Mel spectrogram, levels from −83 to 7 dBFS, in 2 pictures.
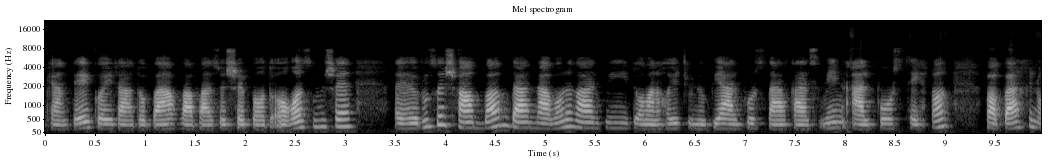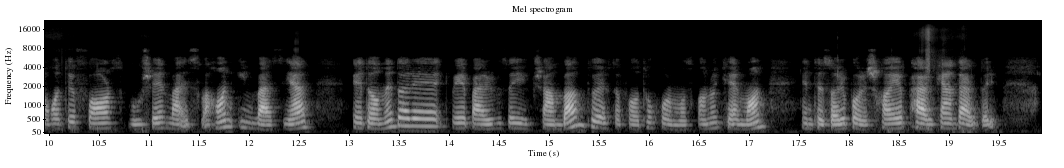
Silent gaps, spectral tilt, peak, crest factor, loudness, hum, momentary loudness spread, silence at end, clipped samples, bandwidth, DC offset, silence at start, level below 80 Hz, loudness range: none; -4 dB/octave; -6 dBFS; 20 dB; -26 LUFS; none; 11 LU; 0.05 s; under 0.1%; 18 kHz; under 0.1%; 0.05 s; -70 dBFS; 3 LU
